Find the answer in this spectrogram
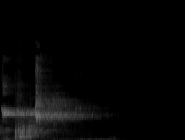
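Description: Basketball players' group shout as they break a huddle, followed by a brief high ringing that fades away. The sound is gone by about a second and a half in.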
